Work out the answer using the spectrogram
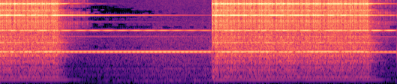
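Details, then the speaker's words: Vintage Buzz-A-Bell doorbell after repair: two even bursts of bright, steady buzzing, about three seconds each with a pause; clean and crisp, rings properly, normal. "that sounds just right."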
